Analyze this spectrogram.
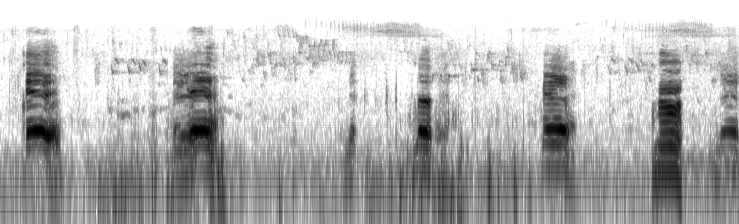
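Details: Cow mooing: five loud harmonic moos, each about half a second to a second long, spaced a few seconds apart, with a quiet background between calls.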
